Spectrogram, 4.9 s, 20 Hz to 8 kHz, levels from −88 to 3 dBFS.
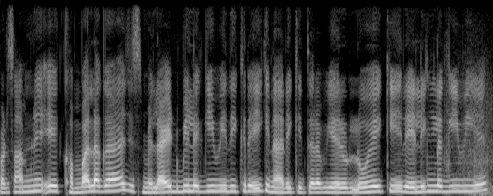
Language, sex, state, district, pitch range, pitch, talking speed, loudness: Hindi, female, Uttar Pradesh, Budaun, 190-230 Hz, 225 Hz, 290 wpm, -15 LUFS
